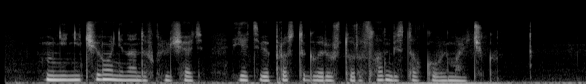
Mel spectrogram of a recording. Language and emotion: Russian, neutral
